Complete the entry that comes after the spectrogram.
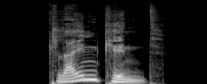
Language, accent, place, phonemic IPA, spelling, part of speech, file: German, Germany, Berlin, /ˈklaɪ̯nˌkɪnt/, Kleinkind, noun, De-Kleinkind.ogg
- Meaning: child under six years old, pre-school-age child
